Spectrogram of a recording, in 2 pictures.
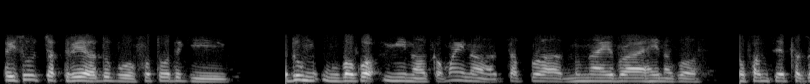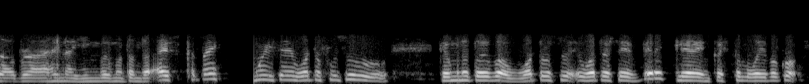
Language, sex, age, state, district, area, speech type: Manipuri, male, 18-30, Manipur, Senapati, rural, conversation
